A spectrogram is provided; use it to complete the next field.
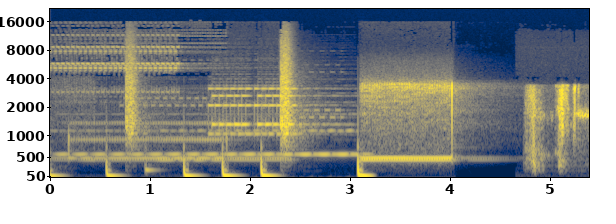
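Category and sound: signal or alarm, telephone call ringing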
